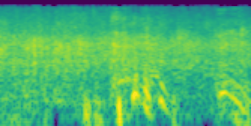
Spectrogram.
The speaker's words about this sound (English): You can clap. I'll wait. Thank you.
